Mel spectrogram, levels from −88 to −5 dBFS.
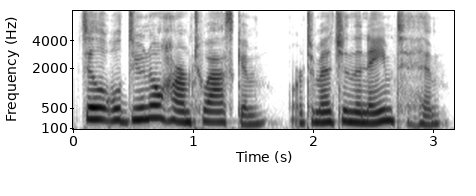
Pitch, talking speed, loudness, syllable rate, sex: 215 Hz, 300 wpm, -18 LUFS, 5.7 syllables/s, female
